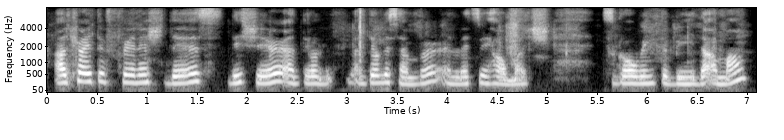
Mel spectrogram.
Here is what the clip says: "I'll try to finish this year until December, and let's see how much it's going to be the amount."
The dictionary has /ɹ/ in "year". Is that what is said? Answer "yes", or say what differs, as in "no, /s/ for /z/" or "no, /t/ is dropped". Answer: no, /l/ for /ɹ/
